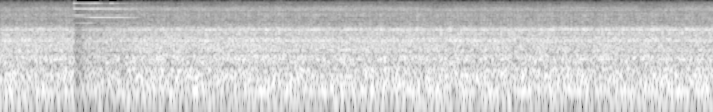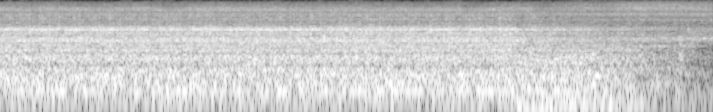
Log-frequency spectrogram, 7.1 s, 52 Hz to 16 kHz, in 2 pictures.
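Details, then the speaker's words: Ford AC after cleaning black death debris and orifice tube, running at about 175 psi high and 20 psi low with ice forming; steady airy hiss of refrigerant flowing freely through the orifice tube, then fading as pressures equalize. "You can see we're forming some ice here. You hear the gas going through there."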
